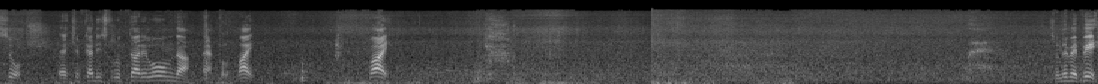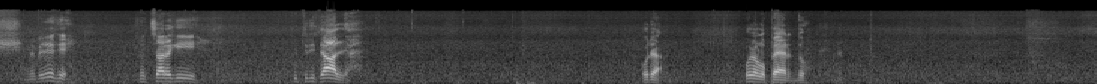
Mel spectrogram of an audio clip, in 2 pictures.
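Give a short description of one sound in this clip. Waves wash against rocks outdoors.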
